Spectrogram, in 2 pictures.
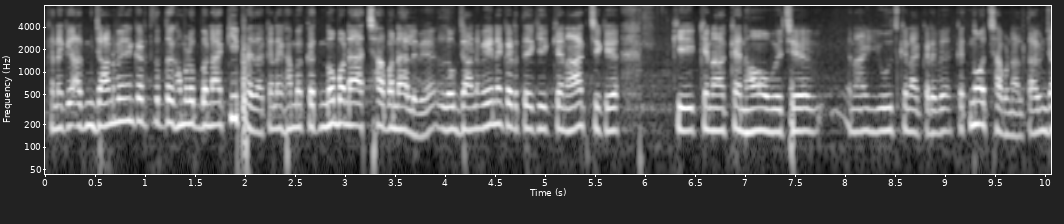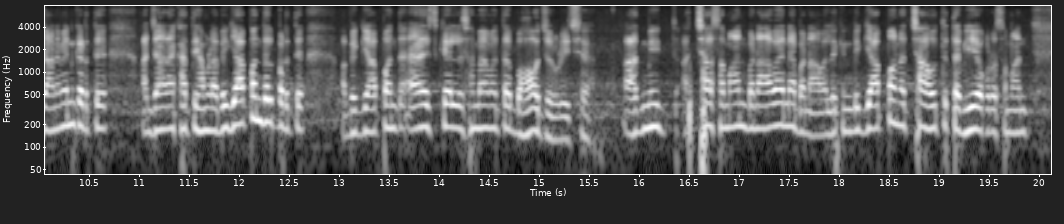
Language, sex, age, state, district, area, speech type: Maithili, male, 18-30, Bihar, Purnia, urban, spontaneous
